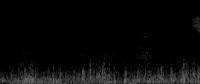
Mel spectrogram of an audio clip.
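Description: Wind on the microphone and a low, even rumble from a bicycle being ridden along a road. A man's voice starts right at the end.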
